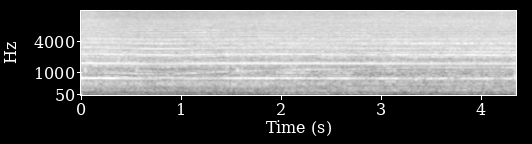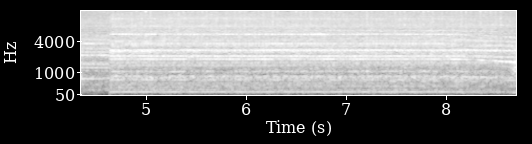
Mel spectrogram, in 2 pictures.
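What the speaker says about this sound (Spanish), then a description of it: "primero vamos a empezar con batir a punto de turrón todas nuestras claras" An electric mixer beats 12 egg whites toward stiff peaks, giving a steady close mechanical whir that holds throughout and shifts to a higher-speed, fuller drone partway through.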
